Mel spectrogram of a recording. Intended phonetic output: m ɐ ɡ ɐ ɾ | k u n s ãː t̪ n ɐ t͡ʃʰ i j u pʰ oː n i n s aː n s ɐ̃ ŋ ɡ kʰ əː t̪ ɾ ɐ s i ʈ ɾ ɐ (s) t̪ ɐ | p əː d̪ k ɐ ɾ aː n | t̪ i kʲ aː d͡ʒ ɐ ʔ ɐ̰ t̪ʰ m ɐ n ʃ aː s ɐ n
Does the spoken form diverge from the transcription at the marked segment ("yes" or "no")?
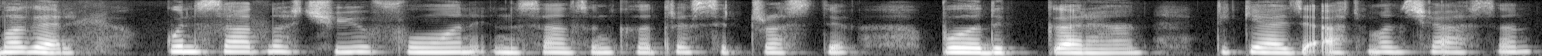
no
